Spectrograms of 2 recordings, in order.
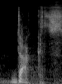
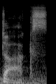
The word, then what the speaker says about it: ducts: So ducts, by the way, D-U-C-T-S. Did I spell that correctly? Not ducks, not quack quack quack ducks. I mean ducts. D-U-C-T-S. So when the guy started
